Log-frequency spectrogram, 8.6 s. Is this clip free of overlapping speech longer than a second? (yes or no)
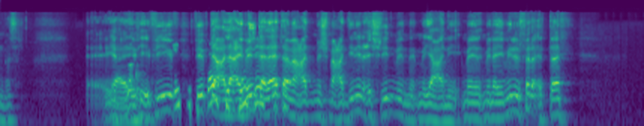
no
